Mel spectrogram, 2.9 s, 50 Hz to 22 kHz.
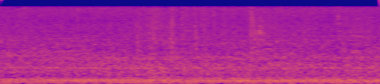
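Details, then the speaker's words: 2000 Ford Explorer Sport 2-door 4x4, 4-speed automatic on a test drive, accelerating up to 50-55 mph; engine drone pulls steadily under load with no flare, slip or clunk, shifting cleanly up through the gears. "Smooth shifting 4-speed automatic transmission. You can see it goes right up through the gears."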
